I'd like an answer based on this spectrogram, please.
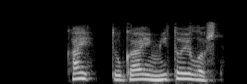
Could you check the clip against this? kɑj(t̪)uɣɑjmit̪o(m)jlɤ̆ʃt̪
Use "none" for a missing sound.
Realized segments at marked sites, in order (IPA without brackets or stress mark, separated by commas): t̪, none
